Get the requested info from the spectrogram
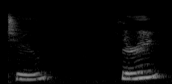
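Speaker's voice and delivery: ordinary delivery, nothing marked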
